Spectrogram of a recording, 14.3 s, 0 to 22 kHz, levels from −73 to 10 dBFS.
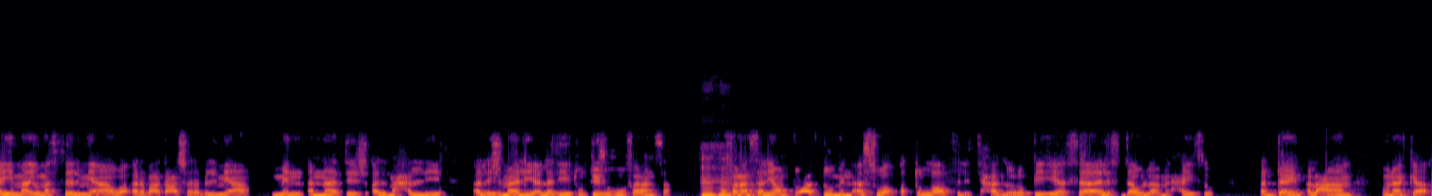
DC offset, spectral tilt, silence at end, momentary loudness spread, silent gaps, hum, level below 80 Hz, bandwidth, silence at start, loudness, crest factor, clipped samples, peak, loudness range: under 0.1%; -6.5 dB/octave; 0 s; 7 LU; none; none; -58 dBFS; 7.6 kHz; 0 s; -21 LUFS; 16 dB; under 0.1%; -4 dBFS; 2 LU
